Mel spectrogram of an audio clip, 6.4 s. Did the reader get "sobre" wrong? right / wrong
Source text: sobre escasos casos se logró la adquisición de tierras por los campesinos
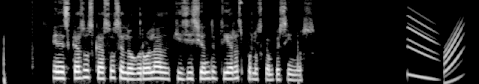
wrong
